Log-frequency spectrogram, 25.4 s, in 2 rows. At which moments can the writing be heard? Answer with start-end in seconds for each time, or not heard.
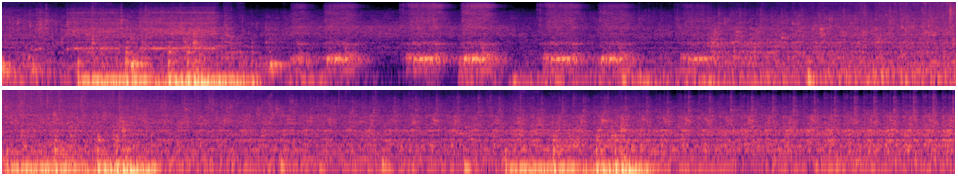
1.0-3.5, 12.8-14.9, 19.4-21.4.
